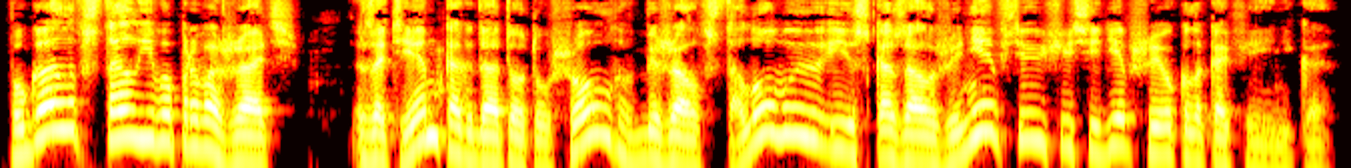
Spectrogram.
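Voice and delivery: plain reading voice

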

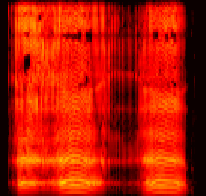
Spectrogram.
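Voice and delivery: high-pitched stuck syllables, repeated; stuck stammer. A narrator's reading. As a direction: stammer helplessly on one high sound. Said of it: "заело его". (заикается, заело, высоким голосом)

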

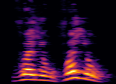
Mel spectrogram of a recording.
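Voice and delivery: loud, coaxing call; urgent call. Acted. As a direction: shake him out of it with volume. Sacristan urging frozen man down.

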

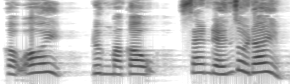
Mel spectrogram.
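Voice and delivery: very high, loud scream across the bridge; shrieking at full pitch from a distance; desperate shout. Acted. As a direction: yell to stop him in panic. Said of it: "Tiếng hét của nó như muốn rung cả trời đất".

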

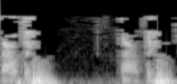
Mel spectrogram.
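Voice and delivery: أعطه called out sharply, ending on the ha of silence; loud command. Shown as a demonstration. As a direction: bark the command أعطه loudly. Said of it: "فتقول في أعطي". (أمر بصوت عال: أعطه)

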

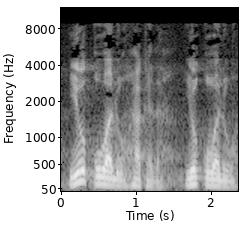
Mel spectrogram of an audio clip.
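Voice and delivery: "يقول" as yuq-walu, u on the y, a on the w; vowelling demonstration. Shown as a demonstration. Teacher telling students how to vowel it, "يقول" as yuq-walu. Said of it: "اضبطها بضم الياء وفتح".

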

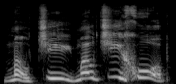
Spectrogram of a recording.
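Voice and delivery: high, urgent hushing cry; alarmed shout. A narrator's reading. Villagers silence Hob mid-sentence, crying out in alarm. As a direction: cut him off with a high-pitched cry. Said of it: "закричало сразу несколько голосов".

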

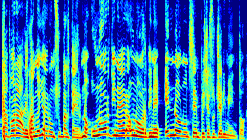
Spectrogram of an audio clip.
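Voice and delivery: officer yelling at subordinate; colonel's angry shout. Acted. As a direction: scold the corporal furiously. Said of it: "chiamò il caporale e urlò".

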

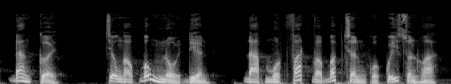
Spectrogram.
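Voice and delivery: ordinary delivery

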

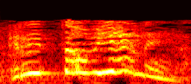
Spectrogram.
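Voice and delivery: very high squeaky comic falsetto; tiny worm voice. Pretend. Tequila worm begging the drinker not to swallow it, tiny worm voice. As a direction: play a little worm pleading in a tiny high voice. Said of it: "Hasta el gusanito te dice".

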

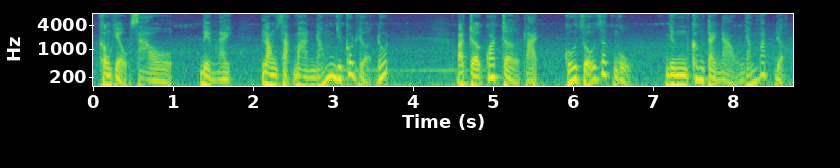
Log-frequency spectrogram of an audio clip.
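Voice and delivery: ordinary delivery

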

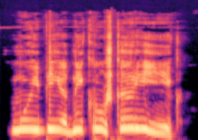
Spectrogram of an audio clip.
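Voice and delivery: high, slow cooing woman; mock pity. A narrator's reading. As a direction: coo with false sympathy. Mock pity before an angry accusation. (с притворной жалостью, женским голосом)

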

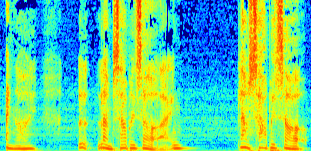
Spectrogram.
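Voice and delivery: frightened plea. Acted. Dung turns to Hùng, panicked and pleading. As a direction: beg for an answer, shaken.

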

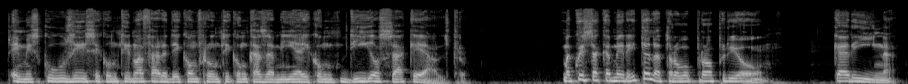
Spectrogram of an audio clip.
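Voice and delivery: put-on high-pitched boy, complaining then placating; pleading schoolboy, boldly frank. A narrator's reading. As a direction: voice an apologetic pupil, pitched high. Boy answers his mistress.

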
